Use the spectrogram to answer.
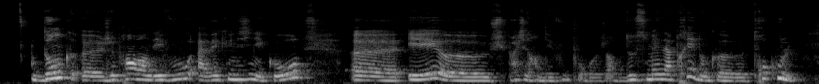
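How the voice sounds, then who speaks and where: With lively intonation and big swings in loudness, a woman speaks at medium pitch and a fairly slow pace amid audible room echo and noticeable background noise. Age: 20s. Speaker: vlogger. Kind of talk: personal vlog storytelling. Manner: hesitant, many fillers.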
